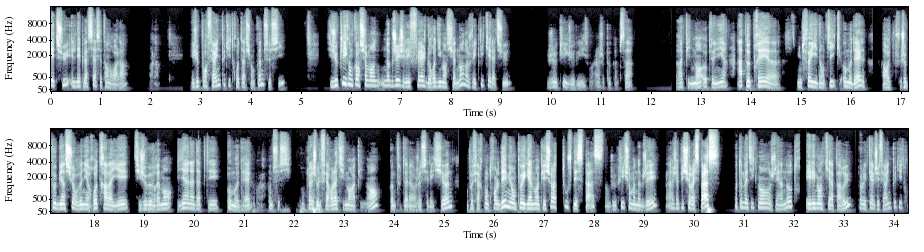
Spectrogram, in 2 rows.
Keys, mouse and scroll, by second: 3.2-4.8 drag, 5.9 click, 8.3-11.0 drag, 11.7 click, 17.9 click, 18.8 middle click, 18.8 scroll up 4, 18.9 middle click, 19.6 click, 20.6 click, 24.7 click, 28.5-32.1 drag, 30.2 space, 33.9-34.2 drag.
